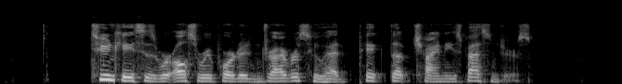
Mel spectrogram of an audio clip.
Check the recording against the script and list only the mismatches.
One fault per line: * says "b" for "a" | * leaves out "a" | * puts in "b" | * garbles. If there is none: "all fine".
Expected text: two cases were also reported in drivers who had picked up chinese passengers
all fine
